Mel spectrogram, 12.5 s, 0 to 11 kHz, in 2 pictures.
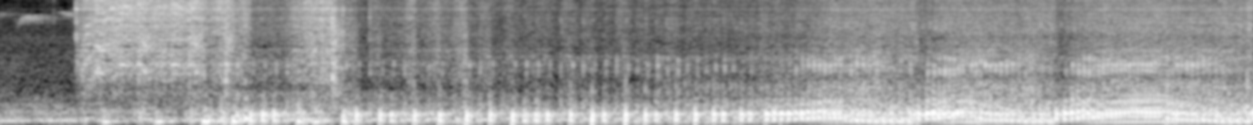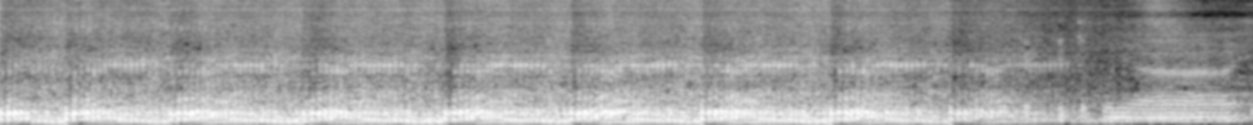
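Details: Piaggio/Aveta/WMoto ES250i single-cylinder scooter just after overhaul, upsized to 301cc with a 63 mm stroke crankshaft: fires and runs on its own with uneven rev swings; it runs but needs fuel setting adjusted for the bigger engine.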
